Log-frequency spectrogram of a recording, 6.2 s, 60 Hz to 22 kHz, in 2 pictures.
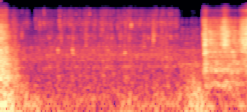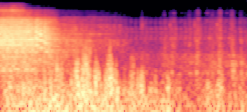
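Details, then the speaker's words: Second Chevy Suburban, 2WD with a 350 V8, after a carburetor swap, running worse than it did with the other carburetor. Fires and stumbles into an uneven, lumpy idle with a hissing rush; a massive intake vacuum leak through open holes is the cause. "Man, it ran better with the other carburetor on there. I found the problem. There's a massive intake leak."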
